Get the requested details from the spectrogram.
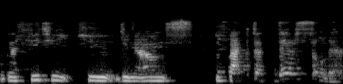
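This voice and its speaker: A woman with a medium pitch sounds somewhat breathy. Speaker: equality body representative. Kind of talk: conference presentation.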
